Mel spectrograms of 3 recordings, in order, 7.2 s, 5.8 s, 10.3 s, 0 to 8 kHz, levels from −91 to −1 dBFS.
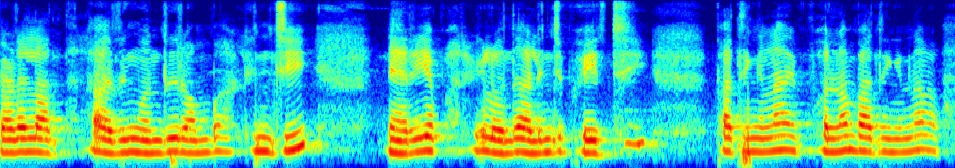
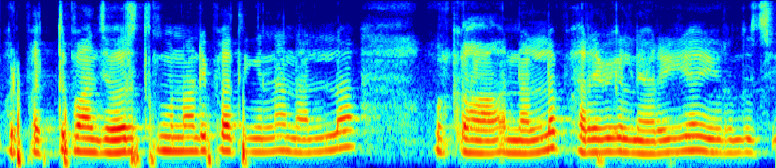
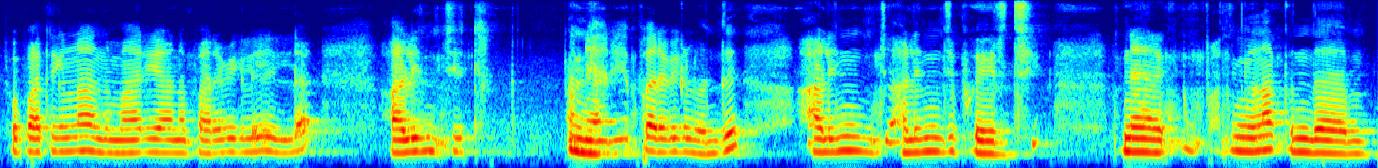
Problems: none marked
